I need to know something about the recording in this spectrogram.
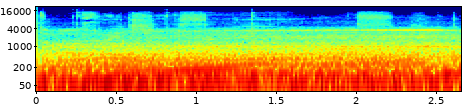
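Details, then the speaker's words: Mercedes C250 W204 turbo after installing a Turbosmart Kompact blow-off valve and boost tap, with the charge pipe accidentally left off. It runs with a hiss and a thin rising whistle from the open pipe, and a fault code was thrown. "Okay, that was super dumb. I had the charge pipe still off and it threw a code."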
